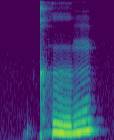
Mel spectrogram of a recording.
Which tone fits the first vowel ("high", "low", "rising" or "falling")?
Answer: rising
